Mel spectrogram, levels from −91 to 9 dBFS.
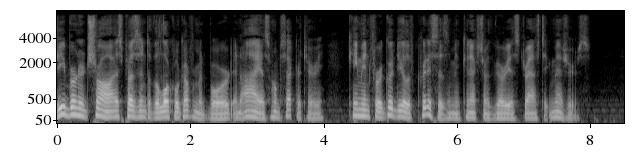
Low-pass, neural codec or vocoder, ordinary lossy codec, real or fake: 7.2 kHz; none; MP3, 48 kbps; real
